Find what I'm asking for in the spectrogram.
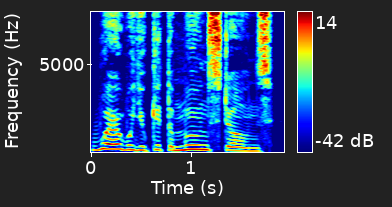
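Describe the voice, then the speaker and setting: A woman's voice: fairly high pitch, animated, measured pace, dark tone, dry recording, studio quality, pitched above the performer's own voice. A woman voicing a big, enraged mob leader in an audiobook, snarling and accusing. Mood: hostile, demanding. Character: tall burly man, red-faced, enraged mob leader. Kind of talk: audiobook character voice.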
